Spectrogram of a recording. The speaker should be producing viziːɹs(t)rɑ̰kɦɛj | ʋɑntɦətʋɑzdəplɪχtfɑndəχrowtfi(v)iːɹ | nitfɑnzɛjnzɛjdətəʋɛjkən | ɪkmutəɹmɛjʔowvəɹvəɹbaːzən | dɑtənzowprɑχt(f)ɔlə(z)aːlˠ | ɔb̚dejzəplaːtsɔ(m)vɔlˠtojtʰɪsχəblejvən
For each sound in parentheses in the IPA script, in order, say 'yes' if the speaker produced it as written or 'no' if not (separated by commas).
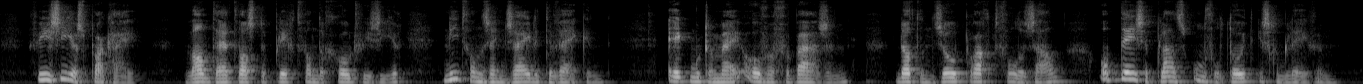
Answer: no, no, yes, yes, no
